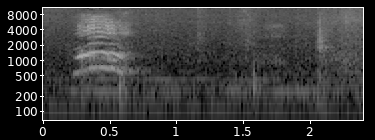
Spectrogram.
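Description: A baby's short, high-pitched vocal squeal that rises and falls in pitch, about half a second long, near the start; faint small taps follow.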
